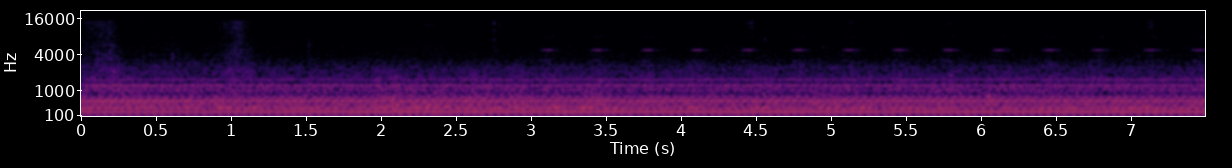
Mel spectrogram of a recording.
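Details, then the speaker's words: Diode laser beard hair removal on a man's face after shaving and cooling gel, trial shots: steady machine hum with cooling fan and a run of soft regular short beeps as the laser fires. "now we take a couple of a trial shots I will see how it turn out to be"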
